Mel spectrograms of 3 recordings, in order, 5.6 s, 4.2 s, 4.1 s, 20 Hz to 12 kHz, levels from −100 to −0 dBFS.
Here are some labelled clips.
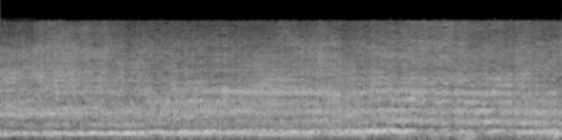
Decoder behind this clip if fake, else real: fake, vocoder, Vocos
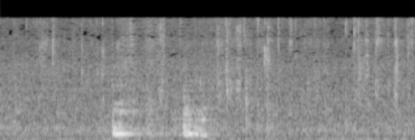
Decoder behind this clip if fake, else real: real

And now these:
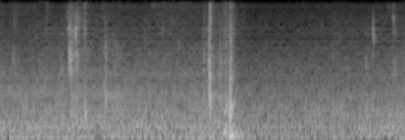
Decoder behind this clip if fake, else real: fake, vocoder, Vocos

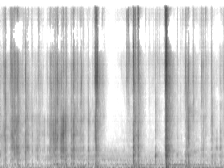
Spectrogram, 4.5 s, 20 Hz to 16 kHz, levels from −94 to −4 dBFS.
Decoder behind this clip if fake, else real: fake, vocoder, Vocos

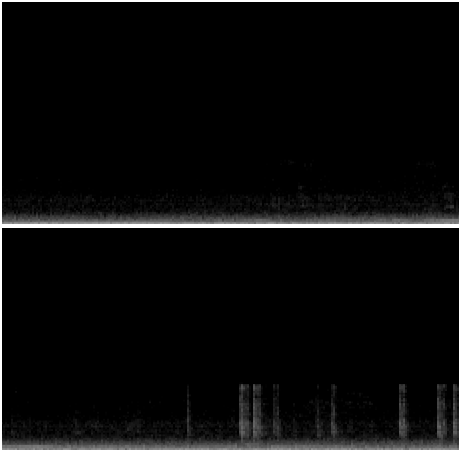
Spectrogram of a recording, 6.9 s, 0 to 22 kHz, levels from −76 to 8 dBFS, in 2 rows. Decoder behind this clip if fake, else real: real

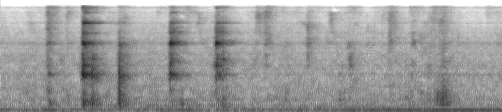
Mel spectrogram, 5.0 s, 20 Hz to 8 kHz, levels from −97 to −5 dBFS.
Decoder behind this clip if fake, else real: fake, vocoder, Vocos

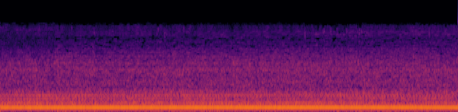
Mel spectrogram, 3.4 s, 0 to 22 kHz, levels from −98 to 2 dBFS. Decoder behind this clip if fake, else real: real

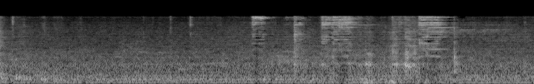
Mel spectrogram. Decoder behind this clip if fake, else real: fake, vocoder, Vocos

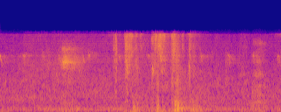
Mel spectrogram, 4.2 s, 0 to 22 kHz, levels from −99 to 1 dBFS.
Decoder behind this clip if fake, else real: fake, vocoder, Vocos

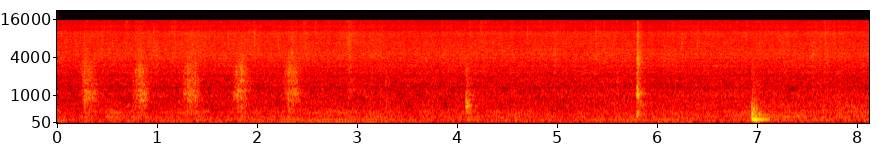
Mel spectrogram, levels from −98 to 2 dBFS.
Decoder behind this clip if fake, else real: real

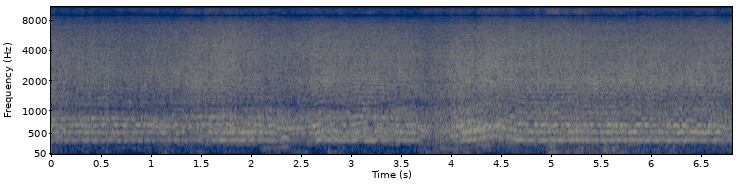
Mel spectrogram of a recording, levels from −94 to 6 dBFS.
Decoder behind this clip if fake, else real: fake, vocoder, Vocos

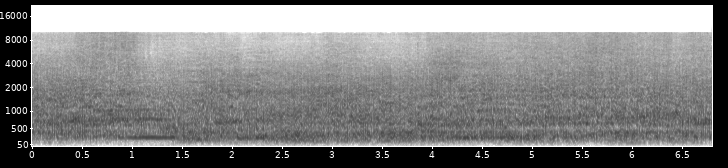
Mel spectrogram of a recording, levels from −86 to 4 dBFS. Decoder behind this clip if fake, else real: fake, vocoder, Vocos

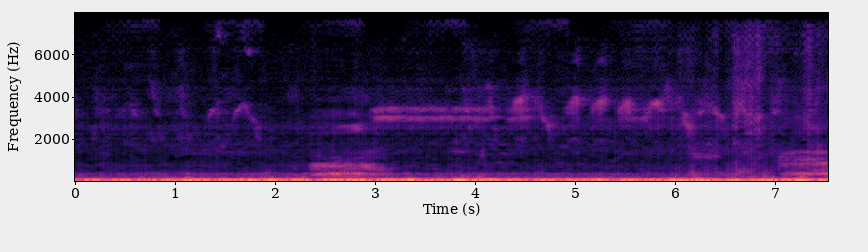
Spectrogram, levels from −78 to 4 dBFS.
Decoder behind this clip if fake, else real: fake, vocoder, Vocos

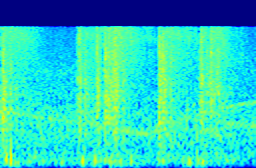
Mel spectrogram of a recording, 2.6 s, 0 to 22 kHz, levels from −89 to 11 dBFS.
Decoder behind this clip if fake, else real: real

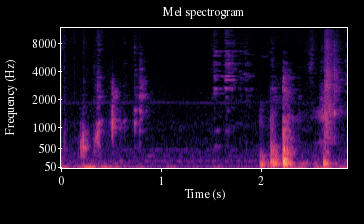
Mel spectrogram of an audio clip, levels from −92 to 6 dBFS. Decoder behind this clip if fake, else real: real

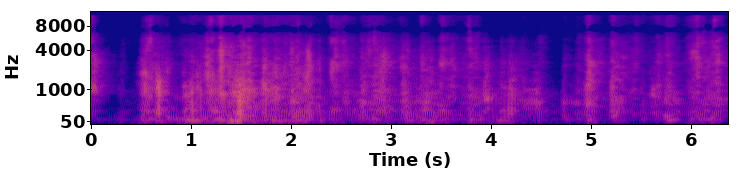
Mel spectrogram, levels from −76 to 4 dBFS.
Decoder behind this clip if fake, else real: fake, vocoder, Vocos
